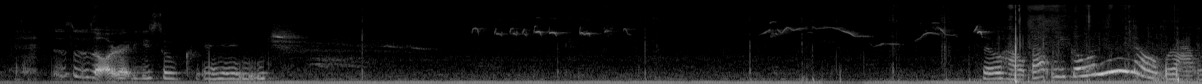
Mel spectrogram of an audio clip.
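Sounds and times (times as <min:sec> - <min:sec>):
low steady hum: 0:00.0 - 0:12.0
bird chirping: 0:02.8 - 0:06.8, 0:07.4 - 0:11.4.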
